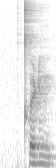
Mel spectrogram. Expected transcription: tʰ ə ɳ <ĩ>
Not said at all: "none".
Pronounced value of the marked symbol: ĩ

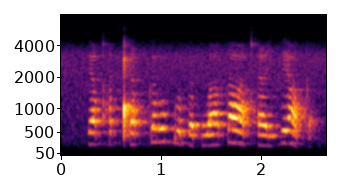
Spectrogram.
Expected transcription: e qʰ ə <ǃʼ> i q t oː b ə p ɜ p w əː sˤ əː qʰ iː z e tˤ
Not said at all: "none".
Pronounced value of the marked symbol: ǃʰ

